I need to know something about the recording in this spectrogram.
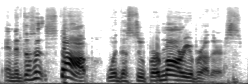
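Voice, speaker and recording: A man's voice: high voice, wildly swooping pitch, moderate pace, heavy background noise. A man hosting a comedic scripted rant as a video game movie reviewer, exasperated, emphatic and sarcastic.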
